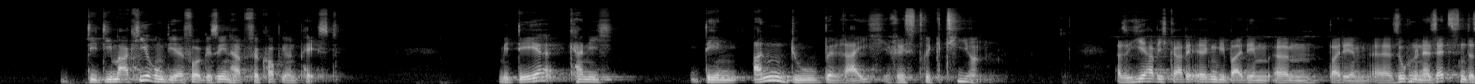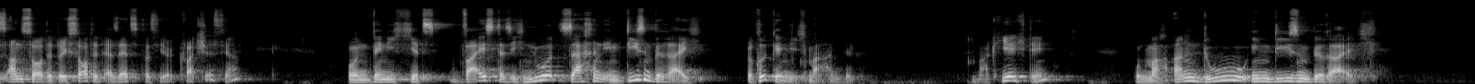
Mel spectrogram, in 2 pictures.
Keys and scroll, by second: 0.5 Up, 1.7 Down, 2.2 Up, 2.7 Up, 9.7 Down, 13.1-18.3 Right, 23.9 Up, 25.5 ctrl+space, 26.6 Down.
